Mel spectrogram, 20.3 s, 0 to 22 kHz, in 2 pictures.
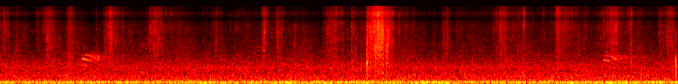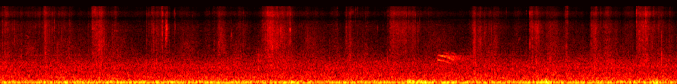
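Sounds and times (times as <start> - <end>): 
dry fallen leaves crunching and rustling underfoot: 0.0 - 20.3
low steady outdoor rumble: 0.0 - 20.3
bird calling: 1.1 - 1.8, 9.0 - 9.8, 16.7 - 17.6.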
